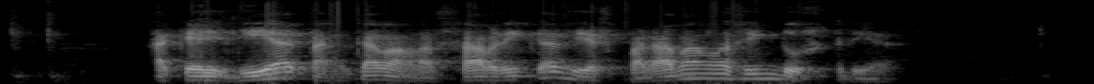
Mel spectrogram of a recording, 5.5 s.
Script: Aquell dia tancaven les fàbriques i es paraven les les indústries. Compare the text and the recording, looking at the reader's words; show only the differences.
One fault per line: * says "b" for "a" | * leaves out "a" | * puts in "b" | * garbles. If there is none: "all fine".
* leaves out "les"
